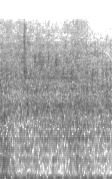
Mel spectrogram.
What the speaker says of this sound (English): And then we're just going to kind of flip them and stir them around.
